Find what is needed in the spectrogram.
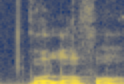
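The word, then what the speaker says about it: vol-au-vent: So I at least know that I need to get really nasally with it. Yeah, and don't say the last T. Vol au vent.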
